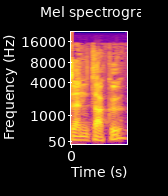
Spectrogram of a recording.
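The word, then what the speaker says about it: 選択: kanji the japanese kanji so in japanese it's pronounced sentaku that's choice and then kakshin is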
